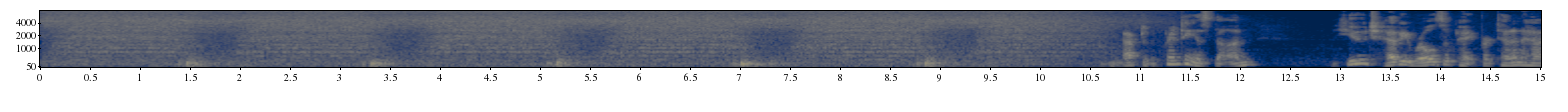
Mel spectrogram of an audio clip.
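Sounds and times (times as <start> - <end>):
printer carriage sweeping: 0.0 - 10.9
steady hiss: 0.0 - 11.8.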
